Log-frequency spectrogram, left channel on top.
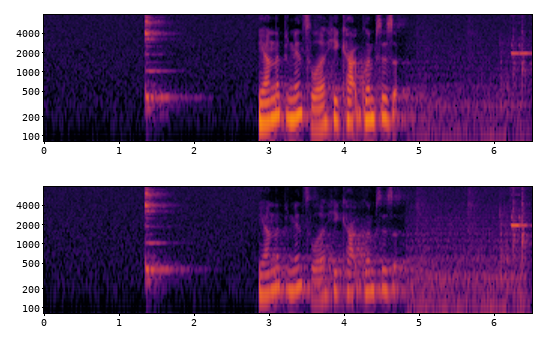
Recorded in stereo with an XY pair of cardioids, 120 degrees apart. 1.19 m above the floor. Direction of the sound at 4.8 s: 45° right.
